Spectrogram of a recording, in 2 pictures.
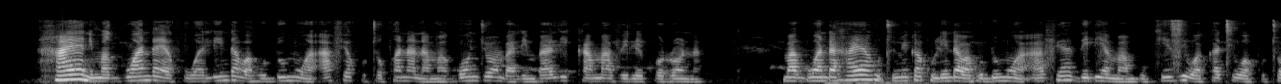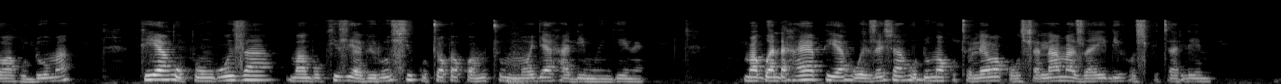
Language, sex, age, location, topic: Swahili, female, 36-49, Kisumu, health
